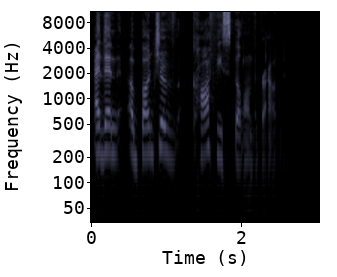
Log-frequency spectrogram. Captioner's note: none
